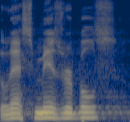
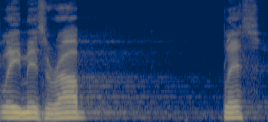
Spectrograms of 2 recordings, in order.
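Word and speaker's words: Les Misérables: We pronounce it less miserables but is it is in fact lay miser rob bless.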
